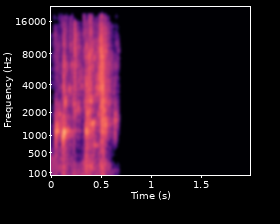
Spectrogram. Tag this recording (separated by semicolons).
Run; Running; River; Splash; Drip; bloop; crash; Movie; Lake; pour; wave; aqua; blop; Game; marine; Water; Sea; Slap; Wet; pouring; aquatic; Dripping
